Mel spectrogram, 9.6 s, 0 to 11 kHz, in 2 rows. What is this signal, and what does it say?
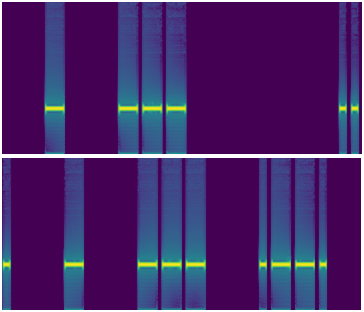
Morse code, heard as a keyed tone, about 15 wpm, spaced as for 8 wpm, 1000 Hz. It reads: TO STOP
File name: qotdfiles / 8wpm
